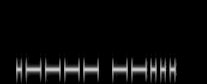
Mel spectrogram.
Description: Morse code, heard as a keyed tone, about 32 wpm, 700 Hz. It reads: 17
